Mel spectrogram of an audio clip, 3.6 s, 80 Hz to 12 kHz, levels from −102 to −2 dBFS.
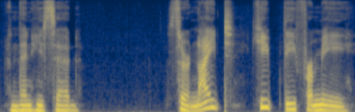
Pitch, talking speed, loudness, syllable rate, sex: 155 Hz, 170 wpm, -16 LUFS, 4.3 syllables/s, female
